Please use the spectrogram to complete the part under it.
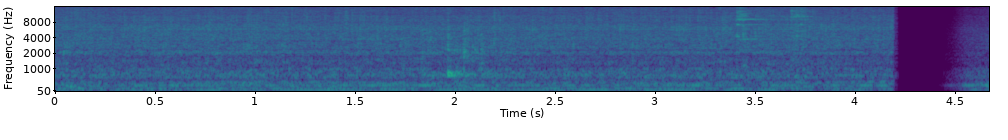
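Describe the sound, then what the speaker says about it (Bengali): Okra fries in a pan with a little water, giving a steady, loud hiss of sizzling that runs evenly and then cuts out abruptly near the end. "সামান্য একটু জল দিয়ে দেবো দিয়ে এটাকে ভালো করে ভেজে নিচ্ছি"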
